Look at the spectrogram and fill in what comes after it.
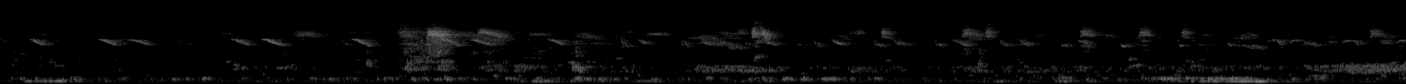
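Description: Several songbirds chirping and calling together: a dense run of short, quick, downward-slurred notes, with a louder burst of calls about four seconds in.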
